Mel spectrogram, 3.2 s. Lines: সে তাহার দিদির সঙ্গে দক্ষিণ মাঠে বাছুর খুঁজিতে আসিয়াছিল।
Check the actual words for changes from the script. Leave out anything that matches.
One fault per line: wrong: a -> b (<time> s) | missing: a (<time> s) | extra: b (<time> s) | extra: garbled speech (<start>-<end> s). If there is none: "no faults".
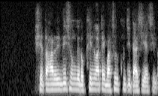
no faults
